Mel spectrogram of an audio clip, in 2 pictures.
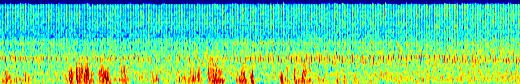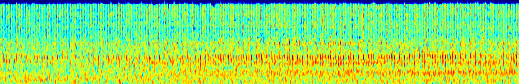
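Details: FSI engine built for a big-turbo setup that has sounded odd since its first run. An uneven idle with scattered ticking and knocking over a hissy, busy engine note; the source is unknown and still under investigation.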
